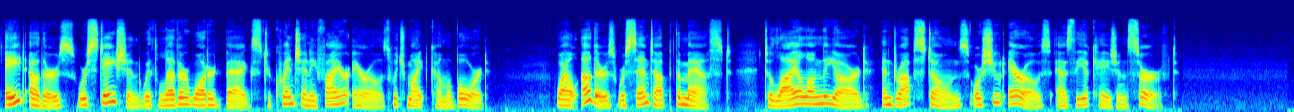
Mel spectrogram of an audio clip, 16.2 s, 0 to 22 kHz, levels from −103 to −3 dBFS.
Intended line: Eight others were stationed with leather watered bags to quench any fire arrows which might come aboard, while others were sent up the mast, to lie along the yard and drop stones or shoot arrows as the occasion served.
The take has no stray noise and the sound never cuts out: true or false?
true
